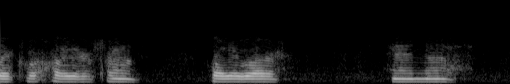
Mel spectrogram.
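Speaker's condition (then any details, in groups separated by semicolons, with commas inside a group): Parkinson's disease; diagnosed about two years ago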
